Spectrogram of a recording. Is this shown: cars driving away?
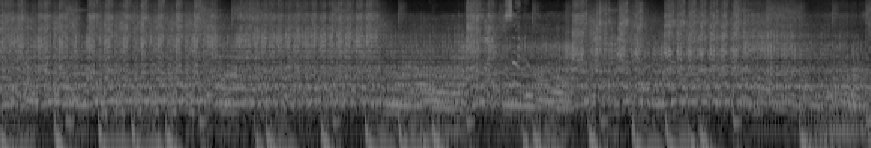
yes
